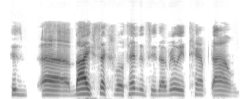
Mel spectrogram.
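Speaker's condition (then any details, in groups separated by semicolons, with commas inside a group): Cerebral palsy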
